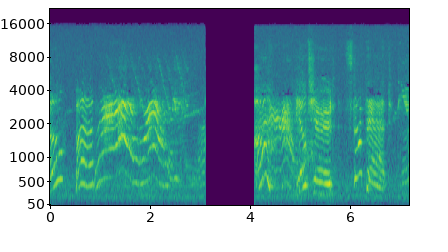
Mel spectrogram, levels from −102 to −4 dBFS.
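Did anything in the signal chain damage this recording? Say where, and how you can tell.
Yes: a rebuffering stall at the playback stage, where the player drained its downloaded audio and waited for more. The sound drops to silence at 3.10 s and picks up again at 4.09 s exactly where it stopped, so nothing is missing, but about 0.99 s is added.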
